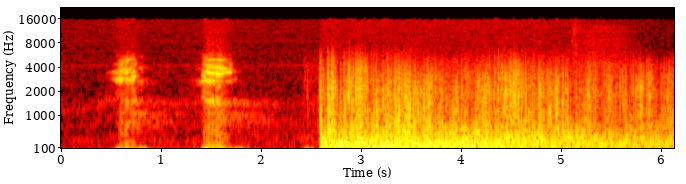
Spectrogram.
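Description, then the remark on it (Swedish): Two brief whooshing swells are followed by a sudden, loud explosive blast that grows into a sustained, roaring rumble lasting several seconds: the Tunguska asteroid detonating in the air above the Siberian taiga. “Den detonerade i luften ovanför den sibiriska taigan, precis som Little Boy detonerade i luften ovanför Hiroshima.”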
